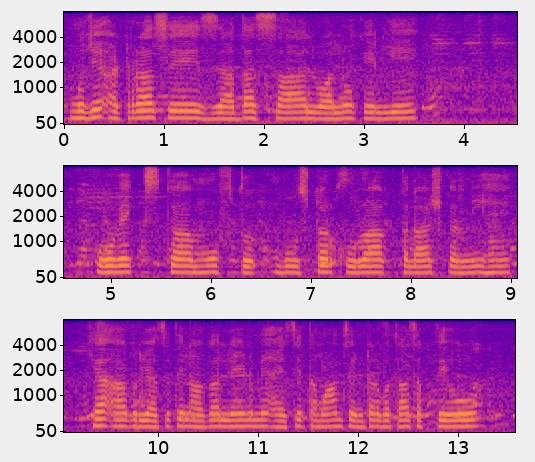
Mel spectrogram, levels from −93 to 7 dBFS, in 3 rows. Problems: constant background noise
